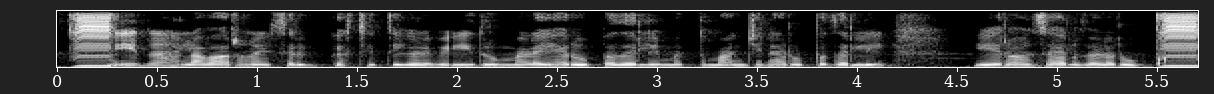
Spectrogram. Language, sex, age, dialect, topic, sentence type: Kannada, female, 31-35, Central, agriculture, statement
